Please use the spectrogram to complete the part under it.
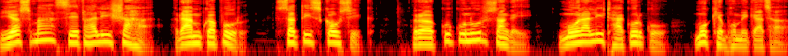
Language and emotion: Nepali, neutral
